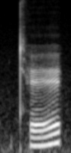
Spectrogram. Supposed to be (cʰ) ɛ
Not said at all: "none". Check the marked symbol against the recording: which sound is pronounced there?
cʰ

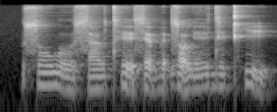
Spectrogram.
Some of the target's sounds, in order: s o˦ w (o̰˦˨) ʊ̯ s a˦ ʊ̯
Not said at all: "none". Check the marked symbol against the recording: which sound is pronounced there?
o˨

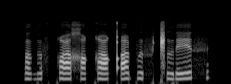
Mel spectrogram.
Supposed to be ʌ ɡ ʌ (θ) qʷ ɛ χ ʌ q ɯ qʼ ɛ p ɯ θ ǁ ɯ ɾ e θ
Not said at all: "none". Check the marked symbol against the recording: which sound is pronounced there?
θ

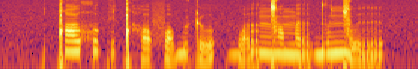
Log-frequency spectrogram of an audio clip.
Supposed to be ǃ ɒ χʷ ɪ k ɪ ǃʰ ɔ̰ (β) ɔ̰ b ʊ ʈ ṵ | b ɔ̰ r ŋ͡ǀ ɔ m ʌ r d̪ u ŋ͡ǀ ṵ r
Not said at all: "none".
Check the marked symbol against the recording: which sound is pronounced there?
f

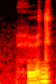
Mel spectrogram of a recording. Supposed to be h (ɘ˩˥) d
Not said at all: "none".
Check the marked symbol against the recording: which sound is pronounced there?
ʉ˩˥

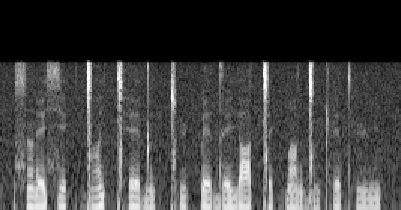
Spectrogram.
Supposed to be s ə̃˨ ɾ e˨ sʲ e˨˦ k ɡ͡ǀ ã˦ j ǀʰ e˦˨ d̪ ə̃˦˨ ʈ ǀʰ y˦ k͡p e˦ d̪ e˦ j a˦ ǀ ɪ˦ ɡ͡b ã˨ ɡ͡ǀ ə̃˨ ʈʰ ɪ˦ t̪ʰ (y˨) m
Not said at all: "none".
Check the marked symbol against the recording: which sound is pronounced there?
y˦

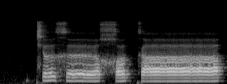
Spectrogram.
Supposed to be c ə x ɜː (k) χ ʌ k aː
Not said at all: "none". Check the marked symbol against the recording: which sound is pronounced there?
none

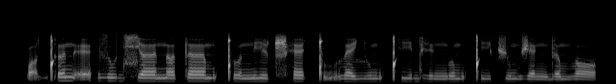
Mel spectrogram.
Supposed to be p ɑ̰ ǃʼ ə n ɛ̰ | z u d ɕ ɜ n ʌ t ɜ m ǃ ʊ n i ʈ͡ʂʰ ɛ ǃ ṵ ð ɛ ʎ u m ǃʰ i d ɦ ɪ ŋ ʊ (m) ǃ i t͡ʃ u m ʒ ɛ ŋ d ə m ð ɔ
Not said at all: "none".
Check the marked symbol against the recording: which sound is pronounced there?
m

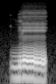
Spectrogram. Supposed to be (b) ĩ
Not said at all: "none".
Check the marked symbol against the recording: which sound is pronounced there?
b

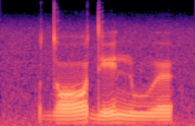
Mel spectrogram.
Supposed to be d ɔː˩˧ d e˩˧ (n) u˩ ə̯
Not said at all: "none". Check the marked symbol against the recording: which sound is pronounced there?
n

